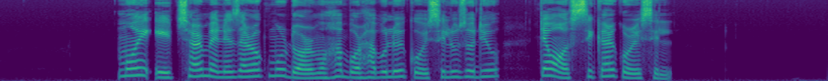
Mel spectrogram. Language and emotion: Assamese, sad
